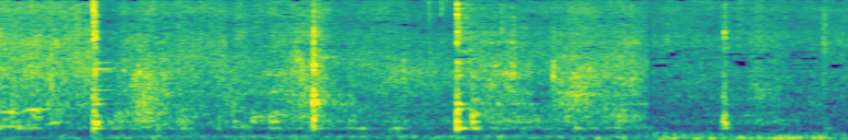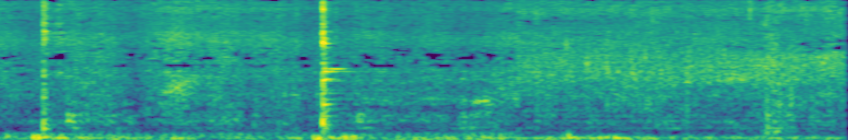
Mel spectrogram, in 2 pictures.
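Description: A metal spatula stirring and scraping cubes of elephant foot yam frying in hot mustard oil and spice paste in an aluminium karai, with a sizzle and an occasional sharp clack of the spatula against the pan. The sizzle quietens after about three seconds.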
